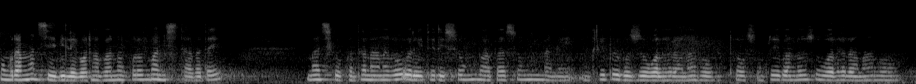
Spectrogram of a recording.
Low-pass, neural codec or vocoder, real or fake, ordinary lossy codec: 7.2 kHz; vocoder, 44.1 kHz, 128 mel bands, Pupu-Vocoder; fake; none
